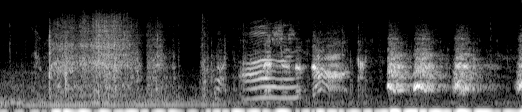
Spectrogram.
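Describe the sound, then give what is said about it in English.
A dog barks in a handful of short, loud bursts, with a low steady hum underneath at the start and some faint background noise between barks. “This is a dog.”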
